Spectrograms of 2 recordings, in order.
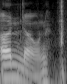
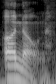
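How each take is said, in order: First: The word begins with an 'un' sound. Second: The word begins with a 'you' sound. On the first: The speaker calls it wrong. "I still just have a proclivity to say unknown" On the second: The speaker calls it right. "I guess we should say it that way. It's almost like saying you known"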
